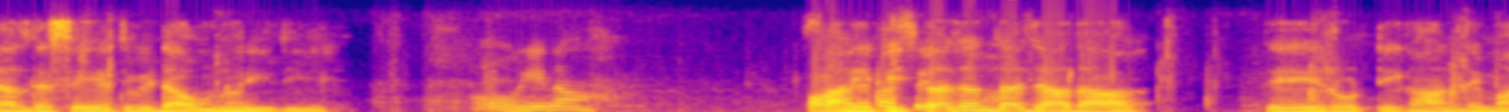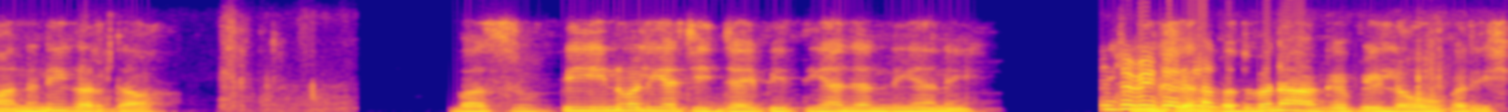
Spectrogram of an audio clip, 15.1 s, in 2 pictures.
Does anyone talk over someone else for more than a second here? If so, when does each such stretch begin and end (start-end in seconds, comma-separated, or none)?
4.1-5.4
